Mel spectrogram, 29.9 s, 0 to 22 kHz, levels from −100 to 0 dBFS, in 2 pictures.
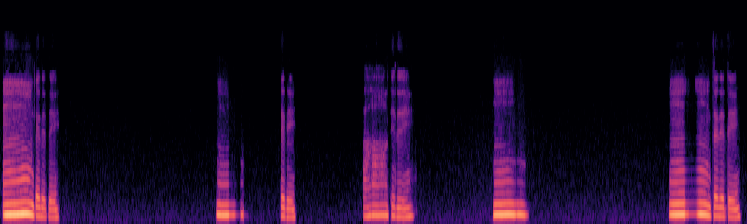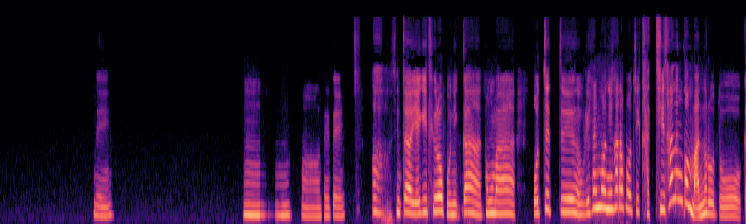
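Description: Speech over what sounds like an Opus call, with the top end stopping around 12 kHz. One problem is a short concealed packet loss at 7.99 to 8.05 s, where about 40 ms went missing and the decoder stretched the preceding sound over the hole, so you get a brief smear. There are also six spots of lost packets rebuilt from error correction: 4.37 to 4.39 s, 8.03 to 8.09 s, 21.71 to 21.73 s, 24.27 to 24.33 s, 25.69 to 25.71 s, and the longest, 27.29 to 27.47 s, roughly 100 ms of rebuilt audio. In each, the decoder played the lower-quality backup copy carried in the next packet, so nothing drops out, but those moments turn grainier and noisier.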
